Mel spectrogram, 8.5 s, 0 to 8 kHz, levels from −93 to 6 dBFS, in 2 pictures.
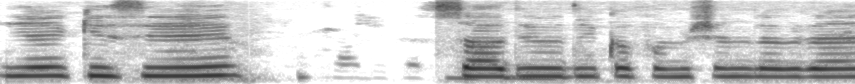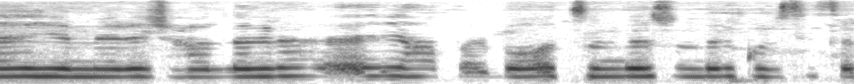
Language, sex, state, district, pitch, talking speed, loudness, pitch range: Hindi, female, Bihar, Kishanganj, 280 Hz, 155 wpm, -24 LUFS, 275-290 Hz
